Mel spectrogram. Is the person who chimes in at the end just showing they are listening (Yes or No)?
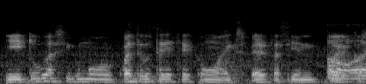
No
